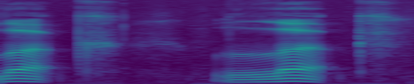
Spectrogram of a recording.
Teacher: when you're making that uh sound like in look look just notice again that my lips are much straighter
